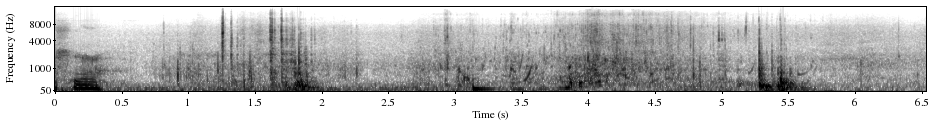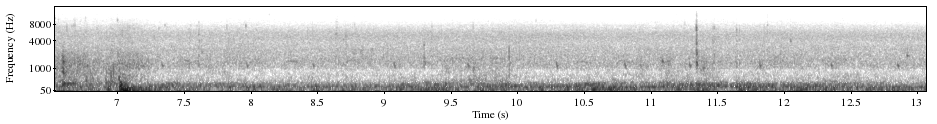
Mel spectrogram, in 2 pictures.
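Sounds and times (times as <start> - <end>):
knocks against kayak hull: 5.1 - 5.7.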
